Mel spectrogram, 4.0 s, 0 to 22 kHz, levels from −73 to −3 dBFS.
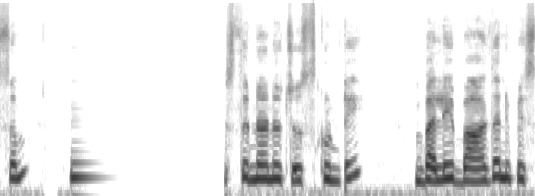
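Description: At 0.33 s there's a burst of packet loss: about 100 ms goes missing, patched over by a short continuation of the last sound that fades out before the speech picks up again at 0.45 s. Then from 0.55 to 1.71 s the last sound is stretched out and fades, followed by roughly 0.8 s of silence, and over a second of speech never comes back, most likely a long network dropout.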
